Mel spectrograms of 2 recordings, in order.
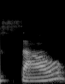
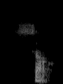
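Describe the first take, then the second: First: "sao" as "sa-o"; "sao" with a full a-o glide; wrong spelling-based reading. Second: "so" said as a plain "so"; "so" with a single o; correct pronunciation. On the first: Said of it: "en lugar de decir sao". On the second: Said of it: "vamos a decir so". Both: Shown as a demonstration.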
